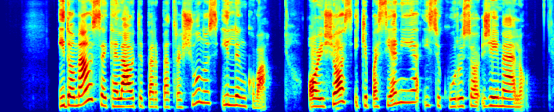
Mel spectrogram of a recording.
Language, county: Lithuanian, Marijampolė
